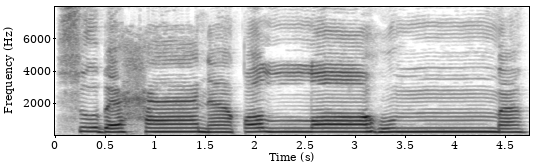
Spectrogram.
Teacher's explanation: سین کی وسلی ساؤنڈ آنی چاہیے، پیش لائٹ ہونی چاہیے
